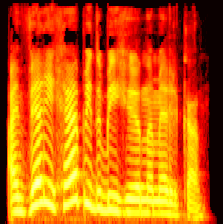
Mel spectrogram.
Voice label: Here In America, male, boy; Talking Sound Effects; Sound Effects:Voice; VoiceBox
